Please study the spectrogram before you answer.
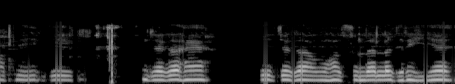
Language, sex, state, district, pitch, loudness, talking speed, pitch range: Hindi, female, Chhattisgarh, Balrampur, 205 Hz, -25 LUFS, 120 wpm, 200-215 Hz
